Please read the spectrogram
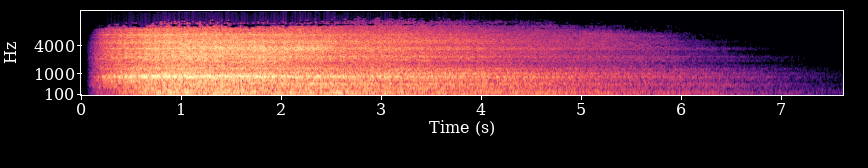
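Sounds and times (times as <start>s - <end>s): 
turbulent whoosh horror and atmosphere effect: 0.1s - 6.1s.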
